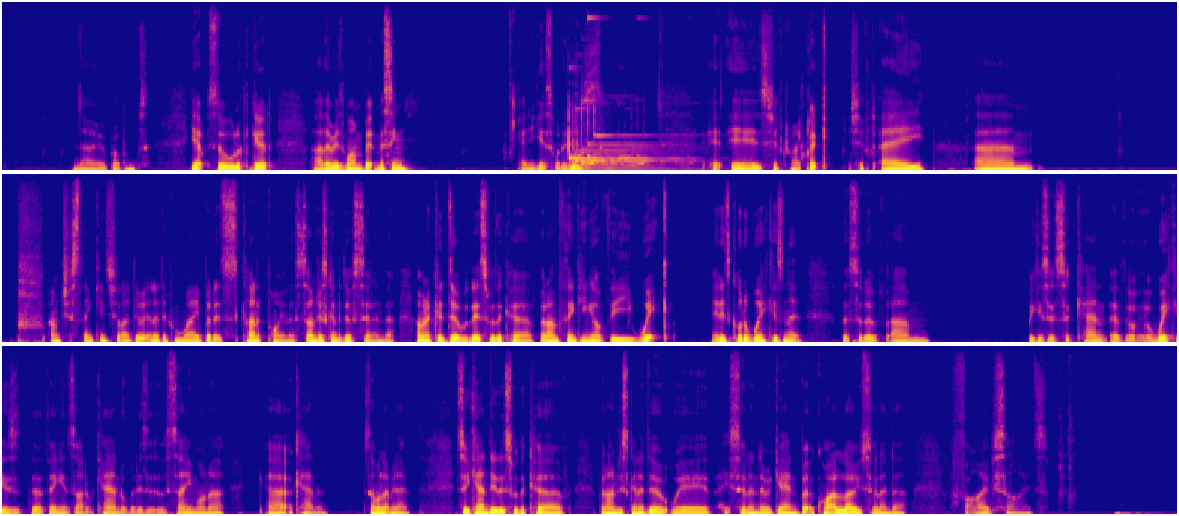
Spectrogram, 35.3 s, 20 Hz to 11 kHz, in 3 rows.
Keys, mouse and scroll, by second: 2.5 scroll up 1, 2.9-4.8 middle drag, 4.8-5.3 scroll up 1, 5.3-7.3 shift+middle drag, 7.3 shift+right click, 8.2 shift+a, 32.0-34.4 drag, 34.4-35.2 middle drag.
